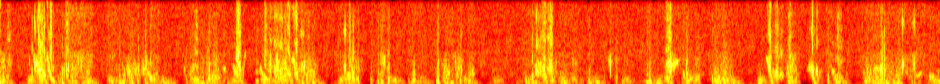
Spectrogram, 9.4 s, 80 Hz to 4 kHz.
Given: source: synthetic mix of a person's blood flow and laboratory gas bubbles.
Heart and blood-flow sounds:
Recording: Doppler ultrasound of blood flow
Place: precordium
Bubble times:
0.00-0.12 s: bubbles
0.26-0.93 s: bubbles
1.05-1.60 s: bubbles
1.81-2.26 s: bubbles
2.29-2.47 s: bubbles
2.54-3.19 s: bubbles
3.39-3.62 s: bubbles
3.68-3.93 s: bubbles
4.08-4.21 s: bubbles
4.33-4.76 s: bubbles
5.21-5.79 s: bubbles
5.85-6.19 s: bubbles
6.43-7.03 s: bubbles
7.08-7.35 s: bubbles
7.64-8.01 s: bubbles
8.06-8.22 s: bubbles
8.25-8.49 s: bubbles
8.60-9.41 s: bubbles
From the record:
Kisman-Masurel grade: 343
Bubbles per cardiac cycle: rolling drumbeat, 9 or more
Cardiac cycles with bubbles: 100%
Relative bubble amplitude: loud (0.450 to 0.775)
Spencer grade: 3 (all of the cardiac periods contain showers or single bubble signals, but not dominating or overriding the cardiac motion signals)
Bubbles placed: anywhere in the cardiac cycle

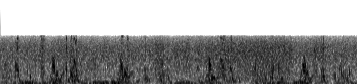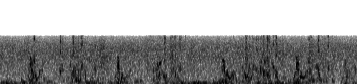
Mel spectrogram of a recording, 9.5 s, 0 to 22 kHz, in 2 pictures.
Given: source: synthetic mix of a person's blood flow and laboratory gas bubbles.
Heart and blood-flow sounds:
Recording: Doppler ultrasound of blood flow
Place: precordium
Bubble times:
0.17-0.31 s: bubbles
0.34-0.45 s: bubbles
0.53-0.61 s: bubbles
0.85-1.30 s: bubbles
1.56-1.75 s: bubbles
1.87-2.29 s: bubbles
2.60-2.68 s: bubbles
2.90-3.23 s: bubbles
3.41-3.81 s: bubbles
4.24-4.74 s: bubbles
5.08-5.30 s: bubbles
5.52-5.65 s: bubbles
5.68-6.21 s: bubbles
6.60-6.71 s: bubbles
6.74-7.24 s: bubbles
7.73-8.67 s: bubbles
8.84-9.26 s: bubbles
9.47-9.54 s: bubbles
From the record:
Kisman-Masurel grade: 342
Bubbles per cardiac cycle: rolling drumbeat, 9 or more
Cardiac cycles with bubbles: 100%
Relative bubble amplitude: moderate (0.250 to 0.450)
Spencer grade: 3 (all of the cardiac periods contain showers or single bubble signals, but not dominating or overriding the cardiac motion signals)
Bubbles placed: only in the low amplitude regions of the cardiac cycle

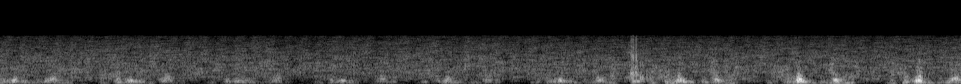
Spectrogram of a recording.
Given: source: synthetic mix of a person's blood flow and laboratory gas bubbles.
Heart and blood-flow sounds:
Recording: Doppler ultrasound of blood flow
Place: precordium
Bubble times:
6.29-6.54 s: bubbles
From the record:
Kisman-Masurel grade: 122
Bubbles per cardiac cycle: 1 to 2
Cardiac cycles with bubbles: 10 to 50%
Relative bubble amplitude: moderate (0.250 to 0.450)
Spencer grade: 2 (many but less than half of the cardiac periods contain bubble signals, singularly or in groups)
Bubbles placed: only in the low amplitude regions of the cardiac cycle

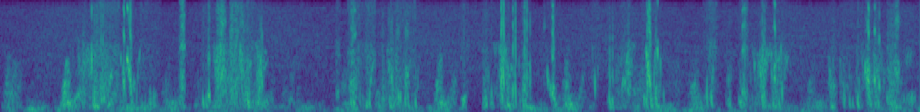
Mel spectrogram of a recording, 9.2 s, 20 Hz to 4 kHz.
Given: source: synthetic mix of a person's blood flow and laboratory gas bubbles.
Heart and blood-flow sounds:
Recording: Doppler ultrasound of blood flow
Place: precordium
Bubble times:
0.77-1.61 s: bubbles
1.78-1.88 s: bubbles
1.99-2.68 s: bubbles
3.36-3.41 s: bubbles
3.47-4.20 s: bubbles
4.60-4.69 s: bubbles
4.81-5.33 s: bubbles
5.43-5.60 s: bubbles
5.91-5.99 s: bubbles
6.06-6.38 s: bubbles
6.41-6.67 s: bubbles
7.03-7.19 s: bubbles
7.25-7.33 s: bubbles
7.38-7.90 s: bubbles
8.28-9.17 s: bubbles
From the record:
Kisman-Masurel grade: 332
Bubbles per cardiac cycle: rolling drumbeat, 9 or more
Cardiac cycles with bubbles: 50 to 99%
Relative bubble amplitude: moderate (0.250 to 0.450)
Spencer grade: 3 (all of the cardiac periods contain showers or single bubble signals, but not dominating or overriding the cardiac motion signals)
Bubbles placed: only in the low amplitude regions of the cardiac cycle

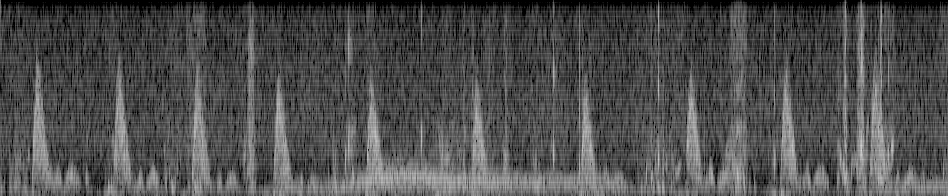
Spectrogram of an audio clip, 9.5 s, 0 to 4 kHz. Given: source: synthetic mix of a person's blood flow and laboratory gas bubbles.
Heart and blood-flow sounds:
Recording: Doppler ultrasound of blood flow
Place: subclavian vein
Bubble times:
0.00-0.05 s: bubbles
0.08-0.30 s: bubbles
0.84-0.90 s: bubbles
1.04-1.17 s: bubbles
1.62-1.81 s: bubbles
1.85-2.06 s: bubbles
2.41-2.58 s: bubbles
3.30-3.58 s: bubbles
3.65-3.77 s: bubbles
4.18-4.24 s: bubbles
4.29-4.76 s: bubbles
4.81-4.95 s: bubbles
5.01-5.09 s: bubbles
5.29-5.42 s: bubbles
5.50-5.57 s: bubbles
5.76-5.96 s: bubbles
6.34-6.84 s: bubbles
7.20-7.58 s: bubbles
7.69-7.78 s: bubbles
8.36-8.96 s: bubbles
9.21-9.26 s: bubbles
9.39-9.49 s: bubbles
From the record:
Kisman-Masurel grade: 243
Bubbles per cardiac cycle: several, 3 to 8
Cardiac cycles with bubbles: 100%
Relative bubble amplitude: loud (0.450 to 0.775)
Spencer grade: 3 (all of the cardiac periods contain showers or single bubble signals, but not dominating or overriding the cardiac motion signals)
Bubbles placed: anywhere in the cardiac cycle

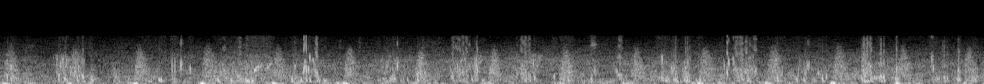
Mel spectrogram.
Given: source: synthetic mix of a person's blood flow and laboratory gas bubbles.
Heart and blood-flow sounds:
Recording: Doppler ultrasound of blood flow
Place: subclavian vein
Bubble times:
0.05-0.18 s: bubbles
0.53-0.96 s: bubbles
1.07-1.23 s: bubbles
1.42-1.66 s: bubbles
1.70-1.95 s: bubbles
2.14-2.75 s: bubbles
2.89-3.29 s: bubbles
3.76-4.29 s: bubbles
4.49-4.87 s: bubbles
5.14-5.44 s: bubbles
5.51-5.75 s: bubbles
5.88-6.01 s: bubbles
6.13-6.29 s: bubbles
6.54-7.05 s: bubbles
7.21-7.60 s: bubbles
7.74-7.87 s: bubbles
7.93-8.30 s: bubbles
8.58-9.01 s: bubbles
9.28-9.79 s: bubbles
From the record:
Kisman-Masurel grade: 242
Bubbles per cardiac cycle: several, 3 to 8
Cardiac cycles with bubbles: 100%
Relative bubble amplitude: moderate (0.250 to 0.450)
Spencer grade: 3 (all of the cardiac periods contain showers or single bubble signals, but not dominating or overriding the cardiac motion signals)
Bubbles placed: anywhere in the cardiac cycle

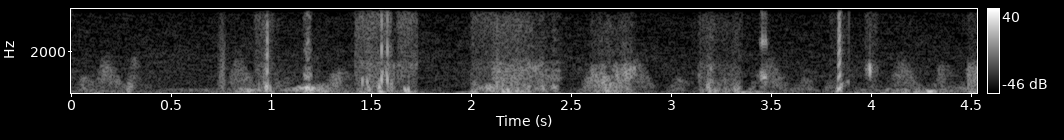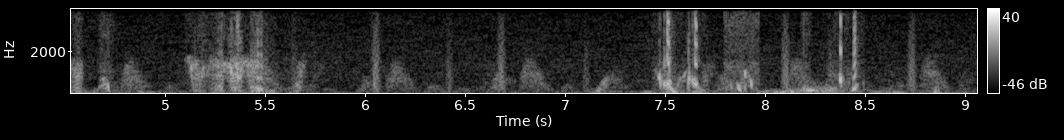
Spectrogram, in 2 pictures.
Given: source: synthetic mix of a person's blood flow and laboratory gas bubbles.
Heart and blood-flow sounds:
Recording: Doppler ultrasound of blood flow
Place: subclavian vein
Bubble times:
0.92-1.03 s: bubbles
1.42-1.73 s: bubbles
1.99-2.45 s: bubbles
2.59-2.83 s: bubbles
3.13-3.36 s: bubbles
3.44-3.49 s: bubbles
3.79-3.89 s: bubbles
3.96-4.04 s: bubbles
4.47-4.60 s: bubbles
4.67-4.75 s: bubbles
5.09-5.57 s: bubbles
7.43-7.71 s: bubbles
7.79-7.97 s: bubbles
8.17-8.22 s: bubbles
8.33-8.49 s: bubbles
From the record:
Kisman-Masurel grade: 233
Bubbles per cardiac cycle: several, 3 to 8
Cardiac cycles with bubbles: 50 to 99%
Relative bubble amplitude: loud (0.450 to 0.775)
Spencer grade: 3 (all of the cardiac periods contain showers or single bubble signals, but not dominating or overriding the cardiac motion signals)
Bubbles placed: anywhere in the cardiac cycle

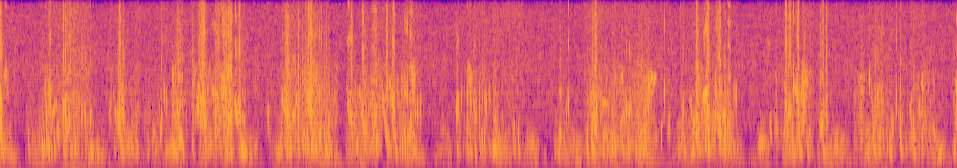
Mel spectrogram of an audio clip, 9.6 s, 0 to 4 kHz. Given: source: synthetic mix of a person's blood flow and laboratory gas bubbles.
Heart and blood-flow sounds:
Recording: Doppler ultrasound of blood flow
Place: precordium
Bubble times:
0.00-0.12 s: bubbles
0.25-0.97 s: bubbles
1.08-2.54 s: bubbles
2.65-3.40 s: bubbles
3.44-4.24 s: bubbles
4.54-5.24 s: bubbles
5.53-5.71 s: bubbles
5.83-6.74 s: bubbles
6.80-7.39 s: bubbles
7.67-8.33 s: bubbles
8.53-9.37 s: bubbles
9.52-9.58 s: bubbles
From the record:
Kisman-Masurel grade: 444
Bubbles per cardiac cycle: continuous sound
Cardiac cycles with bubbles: 100%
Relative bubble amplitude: maximal (0.775 to 0.999)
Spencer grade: 4 (maximum detectable bubble signal sounding continuously throughout systole and diastole of every cardiac period, and overriding the amplitude of the normal cardiac signals)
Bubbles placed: anywhere in the cardiac cycle

